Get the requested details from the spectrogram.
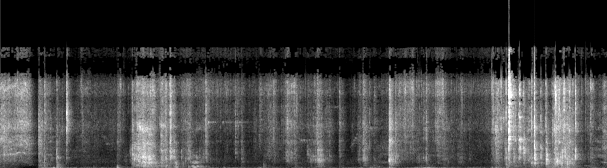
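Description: Metal window frame parts clatter and bang as they are pulled loose.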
